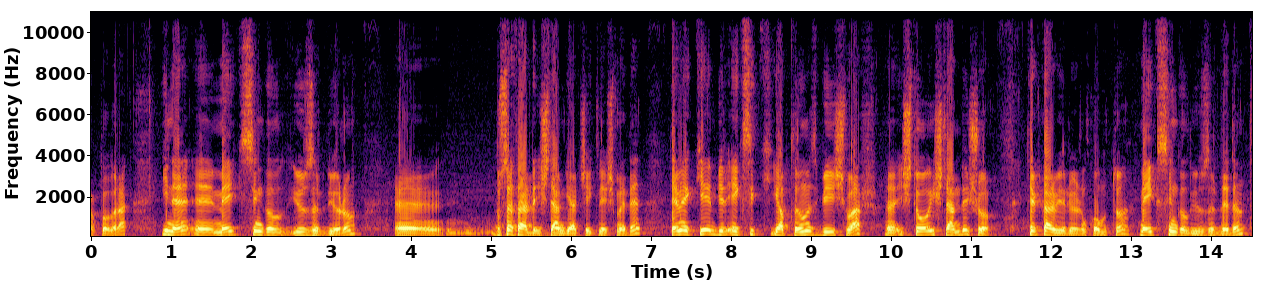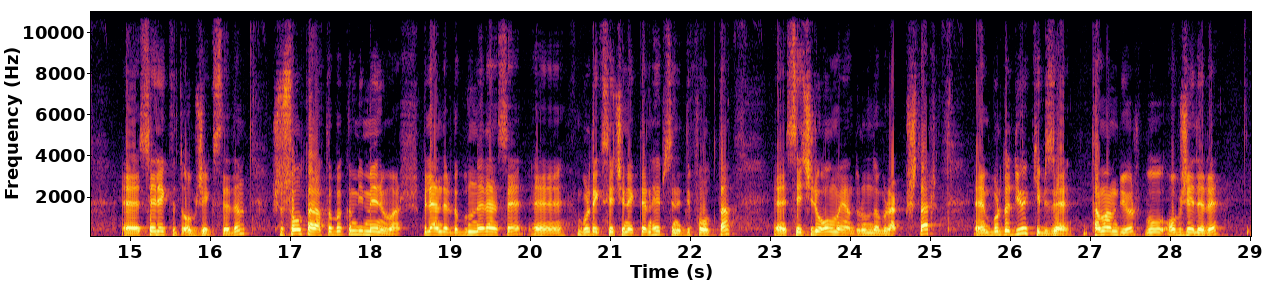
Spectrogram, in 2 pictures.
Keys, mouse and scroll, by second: 3.3 space, 6.5 Tab, 8.2 Tab, 11.8 space, 15.6-17.7 drag.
